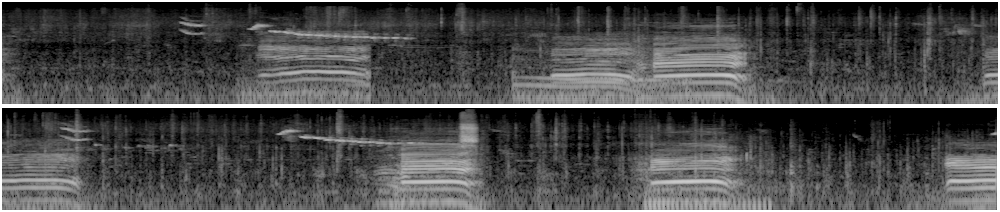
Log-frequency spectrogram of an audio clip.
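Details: Dozens of tame cows walking in a row along a path toward a green hill in the countryside moo repeatedly, with long harmonic lowing calls overlapping, and a few higher bird chirps between.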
